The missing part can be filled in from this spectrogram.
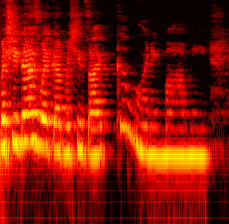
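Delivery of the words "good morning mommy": sweet, gentle voice. Retelling how Harper says good morning on waking, imitating Harper sweetly. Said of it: "she's so sweet and she's such a morning person".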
